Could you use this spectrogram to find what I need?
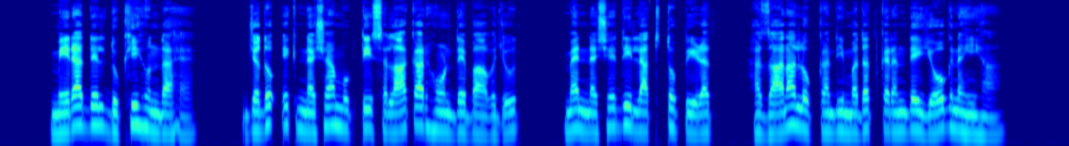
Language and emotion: Punjabi, sad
